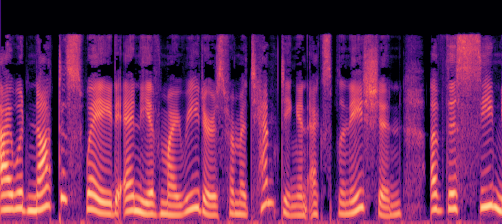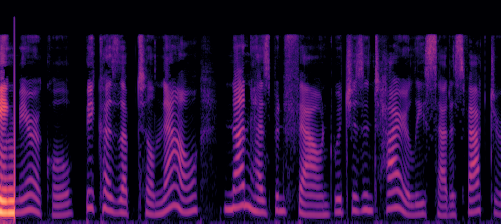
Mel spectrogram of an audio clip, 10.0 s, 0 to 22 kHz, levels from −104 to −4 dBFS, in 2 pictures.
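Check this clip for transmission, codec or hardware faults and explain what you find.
One fault is present. From 5.16 s to the end, the speech drops by about 32 dB to a faint trace, with its centre gone. The likely cause is one channel inverted, so content shared by both channels cancels when they are summed to mono.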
